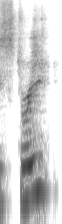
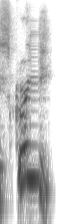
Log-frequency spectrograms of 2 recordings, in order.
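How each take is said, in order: First: The word begins with a clear 'str' sound. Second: The word begins with an 'scr' sound. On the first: This is how people outside the South say it. "we don't say street" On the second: This is how people in the South say it. "we say screet"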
